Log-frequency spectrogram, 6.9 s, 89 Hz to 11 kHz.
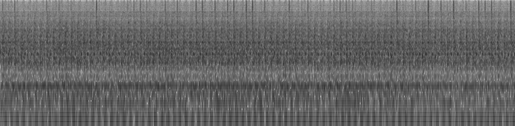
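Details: Honda CBR125R idling with a sharp, high-pitched ticking first heard while riding: spark leaking from the plug lead, found rusted inside; cleaned as a temporary fix, replacing the lead suggested.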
